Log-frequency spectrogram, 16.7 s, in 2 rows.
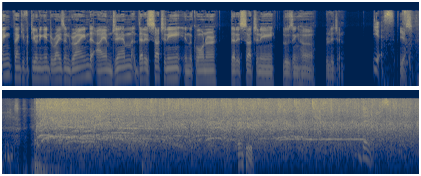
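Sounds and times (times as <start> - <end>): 
speech: 0.0 - 9.1, 13.0 - 13.5, 15.6 - 15.9
fake applause sound effect: 9.0 - 16.6.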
